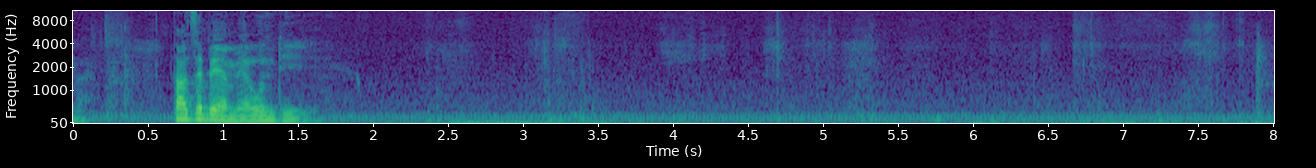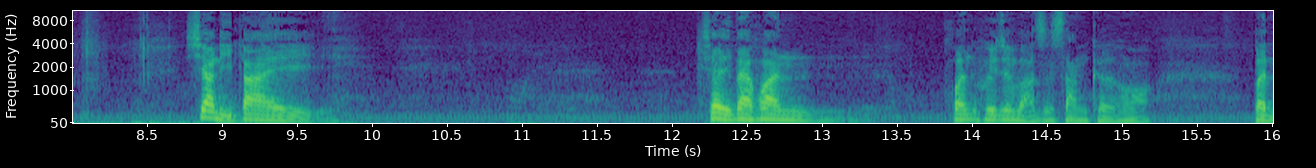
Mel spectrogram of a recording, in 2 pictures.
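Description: A middle-aged man speaks calmly into a microphone in short bursts with pauses between.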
